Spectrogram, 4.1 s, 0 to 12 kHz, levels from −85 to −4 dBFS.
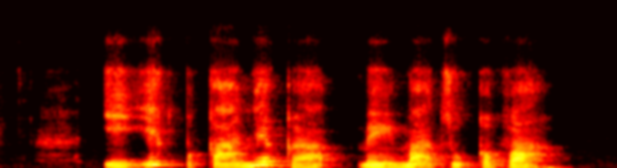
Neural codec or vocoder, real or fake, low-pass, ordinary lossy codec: none; real; 7.2 kHz; Opus, 32 kbps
